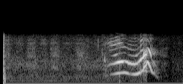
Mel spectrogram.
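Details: A pet Schnauzer gives a single drawn-out 'roo', a harmonic, howl-like note that rises and wavers upward, then drops sharply, lasting about half a second, followed by a person asking what is it.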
